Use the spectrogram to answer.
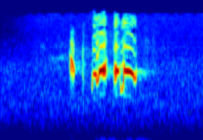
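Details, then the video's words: Himalayan bulbul calling in Uttarakhand, India: one short, loud, bubbly phrase of three or four quick liquid notes, slightly slurred and whistled, lasting about half a second against a quiet background. "Himalayan Bulbul Calling"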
